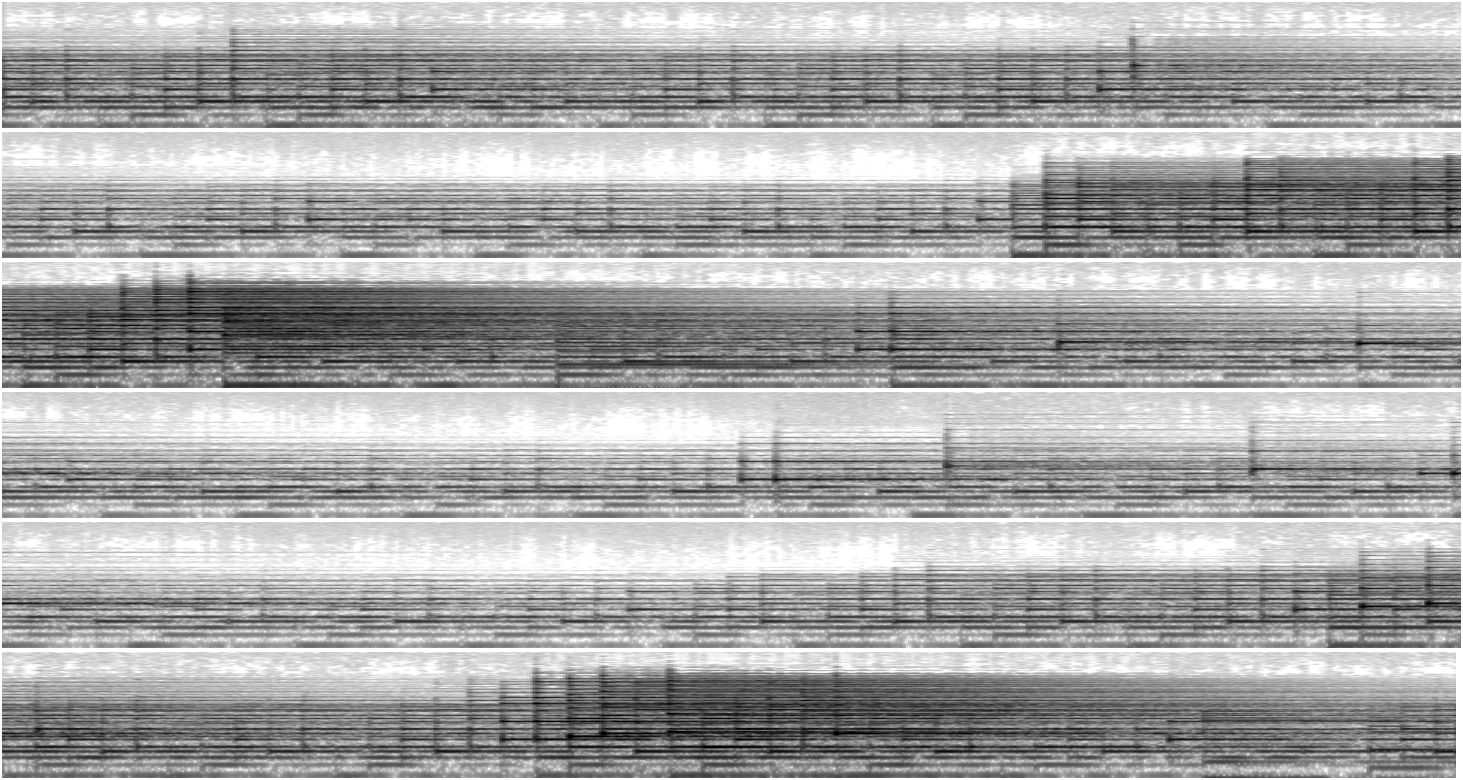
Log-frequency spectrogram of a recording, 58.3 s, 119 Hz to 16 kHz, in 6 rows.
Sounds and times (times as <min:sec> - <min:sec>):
Ambient music: 0:15.2 - 0:41.5, 0:44.6 - 0:58.3.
